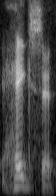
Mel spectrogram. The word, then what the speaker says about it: Hegseth: He I think Hegsith, that's how you say it.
